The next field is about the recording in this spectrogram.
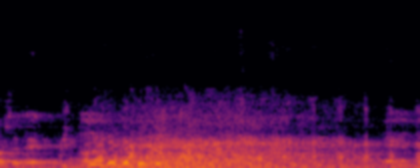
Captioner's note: audience laughs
